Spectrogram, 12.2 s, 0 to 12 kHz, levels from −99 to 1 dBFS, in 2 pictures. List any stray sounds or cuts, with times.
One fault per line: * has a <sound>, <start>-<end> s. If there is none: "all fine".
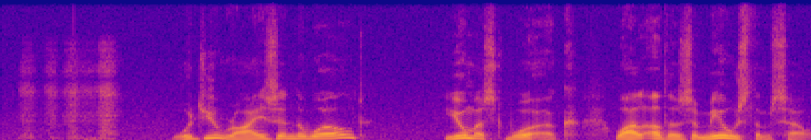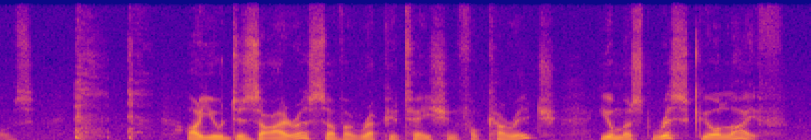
* has a sniff, 0.1-0.9 s
* has a cough, 6.6-7.2 s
